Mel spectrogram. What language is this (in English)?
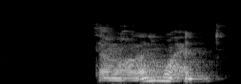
Kabyle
